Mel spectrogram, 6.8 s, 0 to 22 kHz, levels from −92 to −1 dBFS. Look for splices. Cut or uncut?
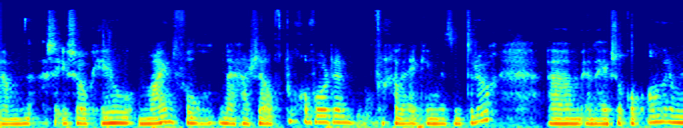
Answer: cut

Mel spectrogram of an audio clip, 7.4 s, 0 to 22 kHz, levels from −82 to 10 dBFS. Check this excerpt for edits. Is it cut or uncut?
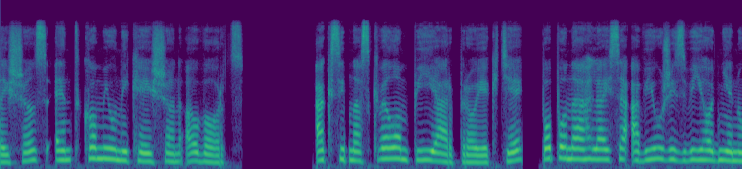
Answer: cut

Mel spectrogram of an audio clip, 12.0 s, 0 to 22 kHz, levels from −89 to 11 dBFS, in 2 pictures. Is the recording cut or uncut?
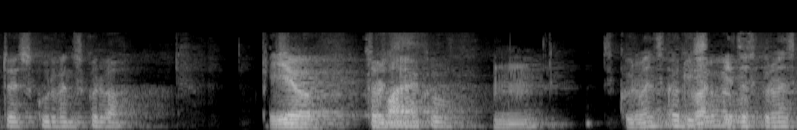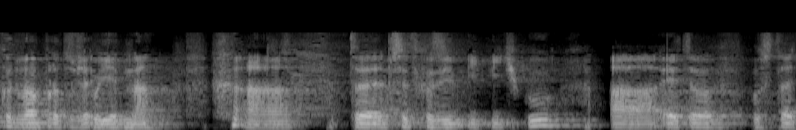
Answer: cut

